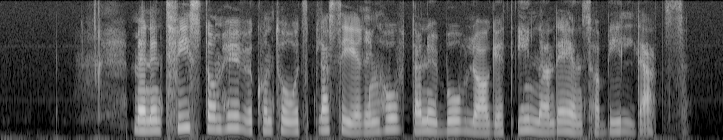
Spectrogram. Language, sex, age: Swedish, female, 44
